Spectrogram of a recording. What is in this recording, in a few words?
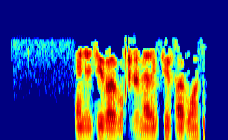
Fire Departments, scanner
